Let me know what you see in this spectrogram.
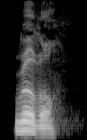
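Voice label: "rural", British English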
